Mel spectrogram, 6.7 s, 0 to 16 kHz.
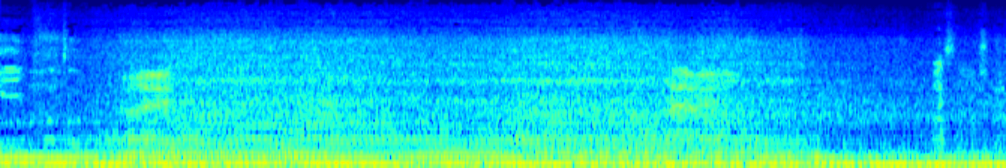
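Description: A 1965 Ford Mustang driving on the road, its engine humming loud and close with pitch rising and easing as it accelerates and settles, while people talk over the steady motor.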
